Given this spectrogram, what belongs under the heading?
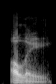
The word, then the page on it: alee: American English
